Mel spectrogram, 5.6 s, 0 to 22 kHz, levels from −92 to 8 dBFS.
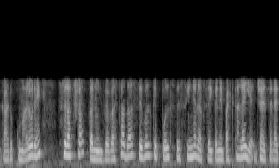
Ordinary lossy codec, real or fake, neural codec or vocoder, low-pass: Opus, 24 kbps; real; none; 3.6 kHz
